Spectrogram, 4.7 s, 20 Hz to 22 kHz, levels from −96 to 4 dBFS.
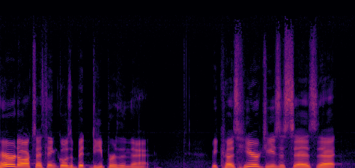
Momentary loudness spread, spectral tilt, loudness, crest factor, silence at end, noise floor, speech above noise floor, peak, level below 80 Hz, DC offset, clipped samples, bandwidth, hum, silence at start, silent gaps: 13 LU; -5 dB/octave; -33 LUFS; 16 dB; 0.25 s; -72 dBFS; 40 dB; -16 dBFS; -64 dBFS; under 0.1%; under 0.1%; 19 kHz; none; 0 s; none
